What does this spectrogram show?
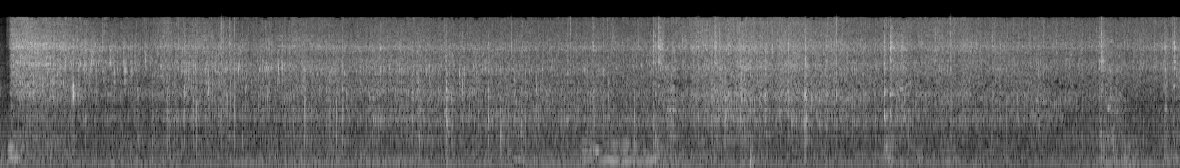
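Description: Sliced onions and green chillies sizzling in hot oil in a metal kadhai: a loud frying hiss that starts suddenly as they hit the pan and holds steady, with a few sharp clinks and scrapes of the steel spatula against the pan as they are stirred.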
